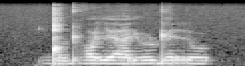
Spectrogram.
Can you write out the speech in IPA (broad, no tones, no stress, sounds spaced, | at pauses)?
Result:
ɡ͡ǃ ɔ ɖʱ ɔ lʲ aː ɾʲ uː ɖ ɘ r u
